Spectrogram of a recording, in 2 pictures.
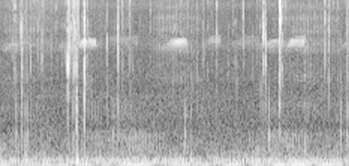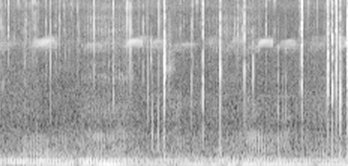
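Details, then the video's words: Deep continuous purring from sleeping cats, its rumble swelling gently with each breath, layered with crackling fire pops and a repeated high cricket chirp every second or so. "Relax with Cute Sleeping Purring Kitties by a Crackling Fireplace"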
